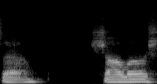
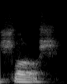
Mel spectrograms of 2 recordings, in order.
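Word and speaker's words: שלוש: It's shalosh and shlosh. That's it's just slightly pronounced slightly different.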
